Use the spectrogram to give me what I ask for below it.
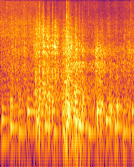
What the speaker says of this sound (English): even over the rain pattering down on the buildings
